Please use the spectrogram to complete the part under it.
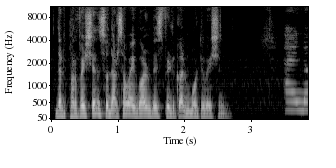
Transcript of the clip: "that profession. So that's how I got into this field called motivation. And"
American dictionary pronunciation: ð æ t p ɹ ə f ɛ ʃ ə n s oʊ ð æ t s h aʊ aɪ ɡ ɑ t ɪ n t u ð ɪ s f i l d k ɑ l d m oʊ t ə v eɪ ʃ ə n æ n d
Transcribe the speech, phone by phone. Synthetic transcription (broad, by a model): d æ t p ɹ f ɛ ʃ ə n s oʊ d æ t s h aʊ aɪ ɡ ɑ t ɪ n t u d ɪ s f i d k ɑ l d m oʊ t ə v eɪ ʃ ə n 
